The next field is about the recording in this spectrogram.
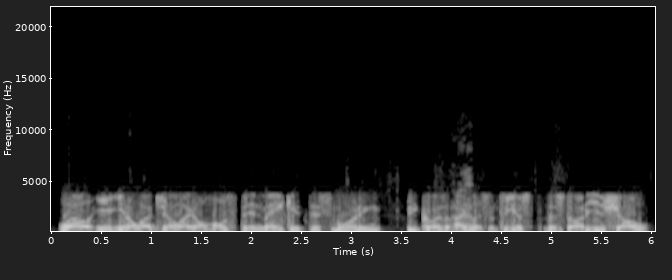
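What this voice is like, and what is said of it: Quintessential New York accent. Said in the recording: “Listen to this man's accent. This is the quintessential New Yorker”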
